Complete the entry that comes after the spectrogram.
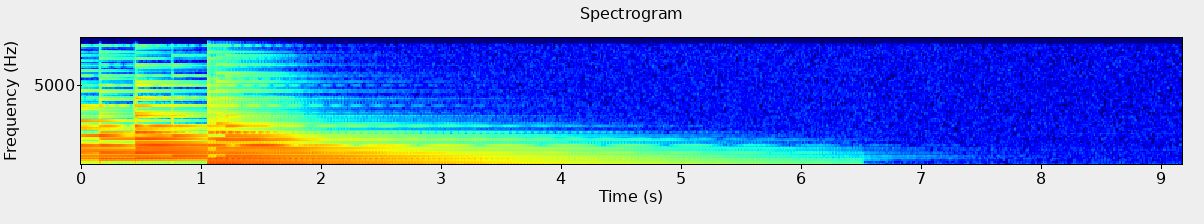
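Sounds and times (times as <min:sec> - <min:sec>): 
Yamaha MU1000EX synthesizer clavinet: 0:00.0 - 0:04.6.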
